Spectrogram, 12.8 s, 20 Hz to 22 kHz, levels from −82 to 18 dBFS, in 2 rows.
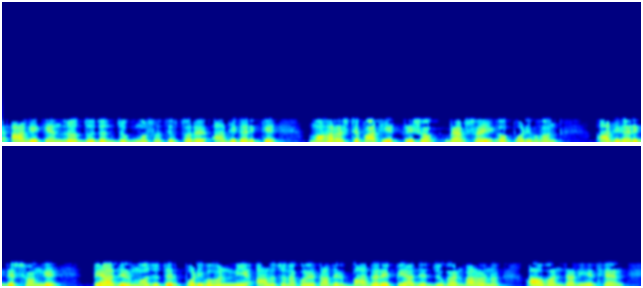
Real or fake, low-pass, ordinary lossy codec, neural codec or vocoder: real; 3.6 kHz; none; none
